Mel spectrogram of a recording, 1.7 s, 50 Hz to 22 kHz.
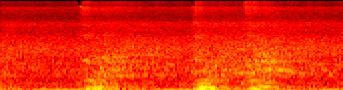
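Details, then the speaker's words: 2011 Kia Picanto 1.0 manual, previously no-crank no-start with no power to ignition coil, after ECU cleaned and refitted: engine idles smoothly, takes quick throttle blips and settles cleanly; runs normally, ECM now scannable. "So yun umaandar na mga kamano yan may RPM na"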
